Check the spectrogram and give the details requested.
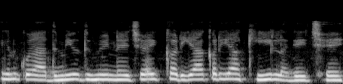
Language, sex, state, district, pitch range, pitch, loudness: Maithili, female, Bihar, Samastipur, 210-235 Hz, 225 Hz, -10 LUFS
